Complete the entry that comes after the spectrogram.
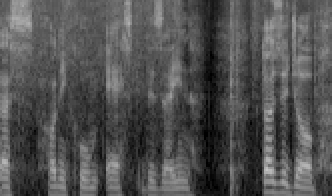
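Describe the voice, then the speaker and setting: In a Scottish accent, a man speaks at medium pitch with ordinary pitch variation, in a dry, close sound with no echo. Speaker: camper. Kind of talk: casual gear walkthrough. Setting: inside a tent outdoors. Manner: loud.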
